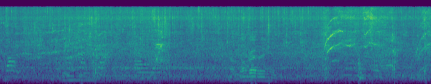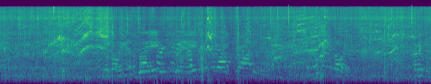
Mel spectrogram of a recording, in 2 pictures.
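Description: A small electric motor whines as a toy truck races and revs.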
